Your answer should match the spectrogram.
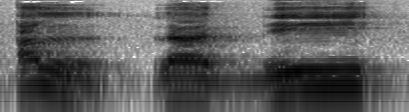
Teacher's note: Dal berhadapan dengan ya sukun ya, maka dibaca panjang 2 harokat. Ini mad tabi'i.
